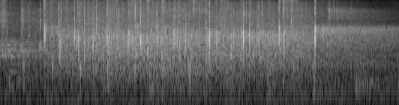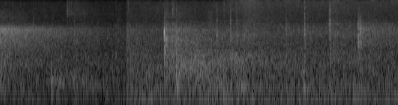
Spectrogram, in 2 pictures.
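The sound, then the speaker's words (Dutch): An audience claps warmly to welcome a guest, a dense burst of applause, loud for about four seconds, then thinning out and fading into scattered claps and background noise. “Graag een warm applaus voor Anna”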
